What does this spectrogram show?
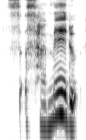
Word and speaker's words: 冷める: And in this case, we use with this pronunciation, sa, this kanji, we pronounce sameru.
